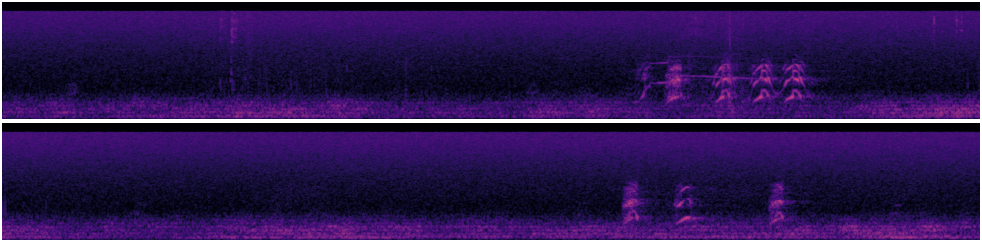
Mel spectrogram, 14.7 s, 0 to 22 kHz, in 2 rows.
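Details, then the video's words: Coyotes calling on October 9, 2022 as the full moon rises: a quick burst of four sharp, harmonic yips, a pause of several seconds, then three more yips, all over a constant low rumble. "full moon rising coyote chorus"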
